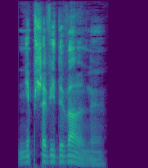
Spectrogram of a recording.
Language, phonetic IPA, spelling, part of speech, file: Polish, [ˌɲɛpʃɛvʲidɨˈvalnɨ], nieprzewidywalny, adjective, Pl-nieprzewidywalny.ogg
